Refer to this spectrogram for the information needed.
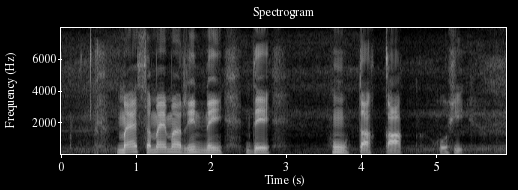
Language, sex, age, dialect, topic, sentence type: Chhattisgarhi, male, 18-24, Western/Budati/Khatahi, banking, question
